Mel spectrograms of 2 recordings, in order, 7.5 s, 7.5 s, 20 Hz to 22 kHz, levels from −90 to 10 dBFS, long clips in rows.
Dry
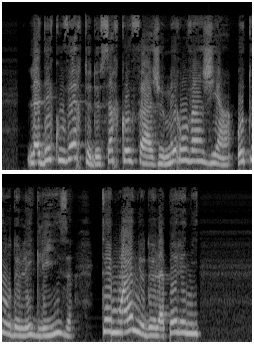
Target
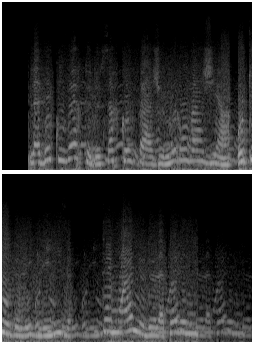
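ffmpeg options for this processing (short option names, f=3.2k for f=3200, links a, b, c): -filter_complex "[0:a]acrusher=bits=5:mix=0:aa=0.000001,asettb=1/sr,asplit=3[a][b][c];[a]atrim=end=3.284[d];[b]atrim=start=3.28:end=3.85,asetpts=PTS-STARTPTS,afade=t=in:d=0.004:c=qsin,afade=t=out:st=0.566:d=0.004:c=qsin,acontrast=52[e];[c]atrim=start=3.846[f];[d][e]acrossfade=d=0.004:c1=hsin:c2=qsin[g];[g][f]acrossfade=d=0.004:c1=qsin:c2=hsin,aemphasis=mode=reproduction:type=bsi,adynamicsmooth=sensitivity=7:basefreq=4.9k,flanger=delay=9.7:depth=7.7:regen=63:speed=0.35:shape=triangular,asplit=2[h][i];[i]adelay=702,lowpass=f=4.9k:p=1,volume=-12dB,asplit=2[j][k];[k]adelay=702,lowpass=f=4.9k:p=1,volume=0.48,asplit=2[l][m];[m]adelay=702,lowpass=f=4.9k:p=1,volume=0.48,asplit=2[n][o];[o]adelay=702,lowpass=f=4.9k:p=1,volume=0.48,asplit=2[p][q];[q]adelay=702,lowpass=f=4.9k:p=1,volume=0.48[r];[j][l][n][p][r]amix=inputs=5:normalize=0[s];[h][s]amix=inputs=2:normalize=0,volume=-8.5dB"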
